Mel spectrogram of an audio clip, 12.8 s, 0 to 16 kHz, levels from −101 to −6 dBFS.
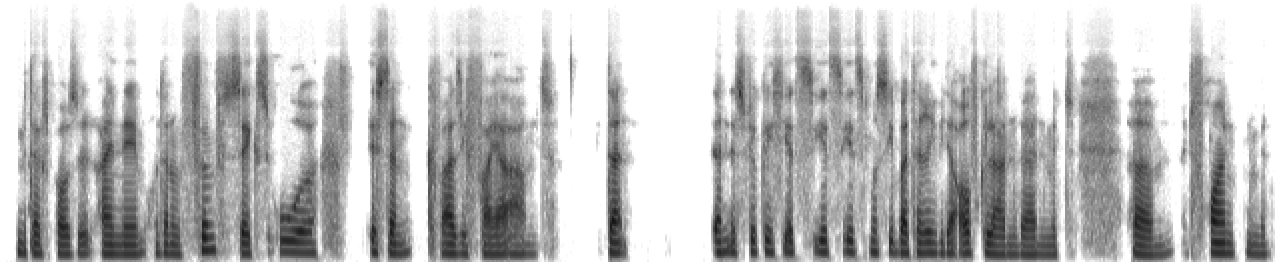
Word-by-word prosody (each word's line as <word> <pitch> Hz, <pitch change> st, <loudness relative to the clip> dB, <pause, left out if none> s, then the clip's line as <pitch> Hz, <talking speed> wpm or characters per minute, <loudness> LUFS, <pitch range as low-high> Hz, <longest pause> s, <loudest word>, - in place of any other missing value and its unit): Mittagspause 130 Hz, -2 st, -1 dB
einnehmen 125 Hz, 0 st, +1 dB
und 135 Hz, -2 st, -11 dB
dann 135 Hz, -, +1 dB
um 125 Hz, -, -4 dB
5, 180 Hz, +6 st, 0 dB
6:00 145 Hz, +2 st, 0 dB, 0.5 s
ist -, -, +3 dB
dann 140 Hz, +2 st, +2 dB
quasi 130 Hz, 0 st, +1 dB
Feierabend. 65 Hz, -, -1 dB, 0.5 s
Dann -, -, +5 dB, 0.8 s
dann 150 Hz, 0 st, +2 dB
ist -, -, 0 dB
wirklich 155 Hz, -1 st, -1 dB
jetzt 145 Hz, -, -1 dB
jetzt 155 Hz, -2 st, -2 dB
jetzt 155 Hz, -1 st, -3 dB
muss 150 Hz, -2 st, -1 dB
die 155 Hz, -, -1 dB
Batterie 145 Hz, 0 st, +2 dB
wieder 140 Hz, -, 0 dB
aufgeladen 125 Hz, -3 st, +2 dB
werden 120 Hz, 0 st, -1 dB
mit, 120 Hz, 0 st, -10 dB, 0.6 s
ähm 120 Hz, +2 st, +1 dB
mit -, -, -13 dB
Freunden, 140 Hz, -2 st, +2 dB
mit 125 Hz, 0 st, -9 dB
135 Hz, 135 wpm, -25 LUFS, 125-145 Hz, 0.8 s, Dann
